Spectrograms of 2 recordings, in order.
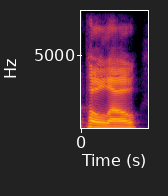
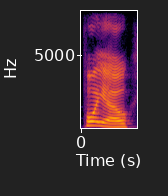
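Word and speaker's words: pollo: So, I'm like, I order the polo and then you're like, "Oh, it's pronounced pouyo."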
